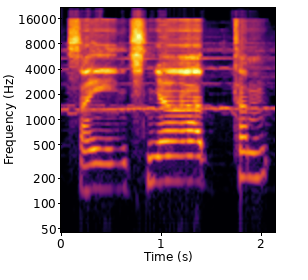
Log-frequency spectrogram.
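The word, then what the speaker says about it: సంజ్ఞార్థం: అంటే 2 జ్ఞాల మధ్యలో జ అనే అక్షరం ఉంది. సైంజ్ఞార్థం, సైంజ్ఞార్థం 2 జ్ఞాల మధ్యలో జ పలకాలి. సైంజ్ఞ, సైంజ్ఞ ఇలా రావాలి.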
